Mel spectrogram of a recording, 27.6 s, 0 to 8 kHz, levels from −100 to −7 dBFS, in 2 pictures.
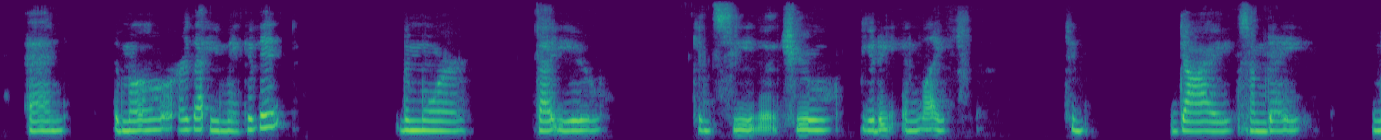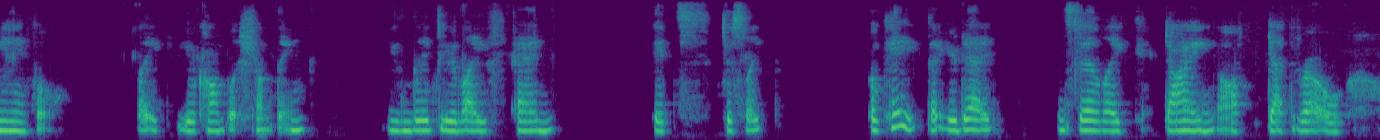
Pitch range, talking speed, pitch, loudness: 205-235 Hz, 100 wpm, 215 Hz, -36 LUFS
